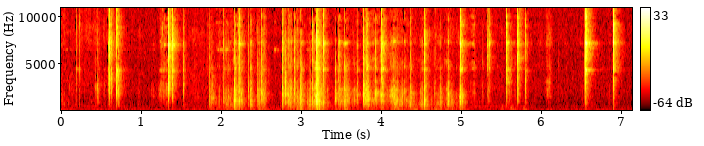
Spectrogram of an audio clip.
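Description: Hands stir a loose pile of solid plastic/composite poker chips and stack black chips with fingertips and nails. The result is a brisk series of sharp, bright clicks and clatters in short bursts, each click stopping almost at once, with quiet gaps between.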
